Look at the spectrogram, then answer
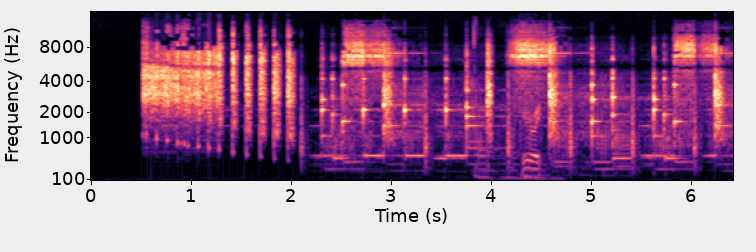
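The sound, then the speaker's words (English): A loud electronic ringtone-like jingle plays from a phone: a burst of hissy, rapid rhythmic pulses followed by a bright, choppy melody of synthetic tones, with no talking over it. “I will say one thing, the minute that I beat Bloodstarved Beast, and if it's on my first try, I am changing my ringtone to this.”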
